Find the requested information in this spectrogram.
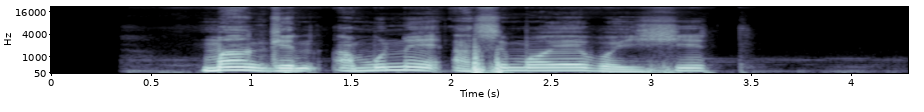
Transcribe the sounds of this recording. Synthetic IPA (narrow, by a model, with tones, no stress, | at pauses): ma˦˨ŋɡɪ˨na˨mu˦nɛ˦˨ʔa˨sɪ˦mɔ˦jɛ˦jbɔ˨i˨ʃe˦t̚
